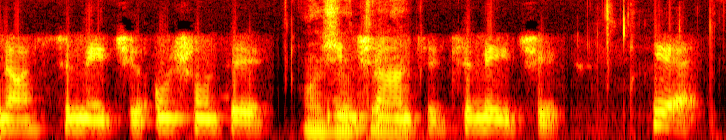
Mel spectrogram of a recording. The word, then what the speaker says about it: enchanté: How we pronounce enchanté, is that it? – It's enchanté. – It is enchanté, exactly.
